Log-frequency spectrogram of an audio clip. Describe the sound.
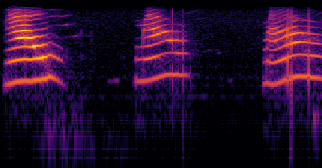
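Three clear meows from a cat, evenly spaced about a second apart. The first is the longest and loudest, and each has a bright, slightly wavering tone with silence between.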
